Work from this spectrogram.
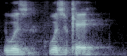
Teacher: in the case of was, we can use a schwa there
